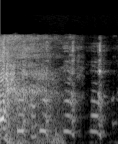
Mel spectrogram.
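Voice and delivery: a sudden high laugh bursting out; high burst of laughter. Real, not acted. Cracking up while telling the phone story. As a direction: laugh high and hard at the memory.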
